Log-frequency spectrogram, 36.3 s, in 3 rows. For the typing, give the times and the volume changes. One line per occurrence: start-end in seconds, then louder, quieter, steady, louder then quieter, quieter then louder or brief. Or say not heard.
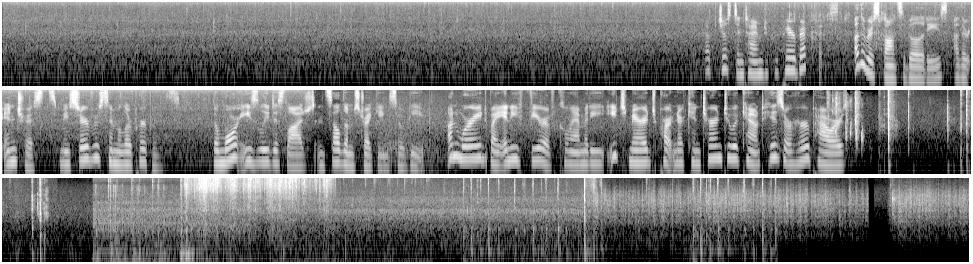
22.4-34.0 quieter then louder.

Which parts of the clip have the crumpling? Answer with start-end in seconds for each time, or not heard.
9.9-11.2, 26.4-28.4.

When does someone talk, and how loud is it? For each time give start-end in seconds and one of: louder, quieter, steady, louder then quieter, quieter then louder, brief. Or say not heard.
8.8-22.6 steady.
